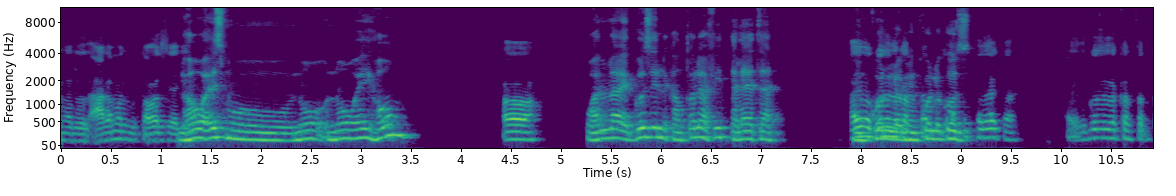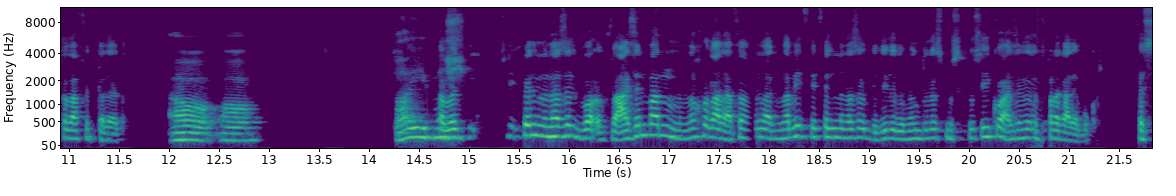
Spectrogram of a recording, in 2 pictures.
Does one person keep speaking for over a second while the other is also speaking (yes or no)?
yes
